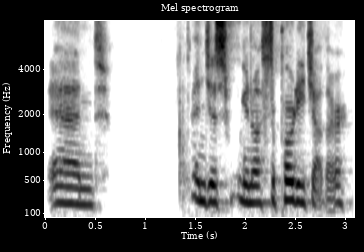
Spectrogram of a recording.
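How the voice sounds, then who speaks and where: A woman's voice: medium pitch, unhurried, mellow. A woman giving conversational interview answers as a guest, explaining informally and often posing rhetorical questions. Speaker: interview guest, real estate and angel investor.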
